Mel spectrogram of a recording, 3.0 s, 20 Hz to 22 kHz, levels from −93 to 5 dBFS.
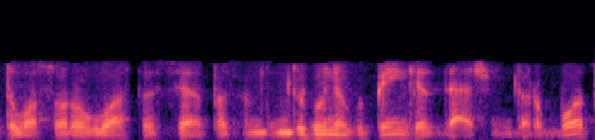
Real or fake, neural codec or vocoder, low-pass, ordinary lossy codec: real; none; 3.6 kHz; MP3, 32 kbps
